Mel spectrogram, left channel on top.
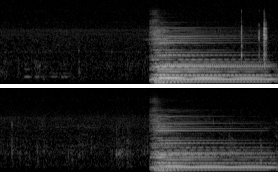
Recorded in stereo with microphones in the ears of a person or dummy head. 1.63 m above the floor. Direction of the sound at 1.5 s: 15° left (ahead or behind).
